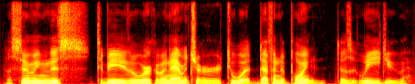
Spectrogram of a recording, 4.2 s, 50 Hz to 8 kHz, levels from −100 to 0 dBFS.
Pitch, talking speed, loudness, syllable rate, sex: 125 Hz, 245 wpm, -16 LUFS, 6.1 syllables/s, male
